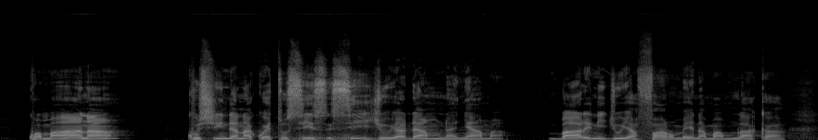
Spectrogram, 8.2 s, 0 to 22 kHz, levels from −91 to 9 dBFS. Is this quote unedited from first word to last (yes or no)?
yes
